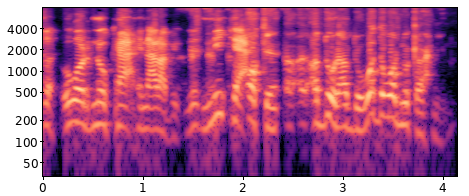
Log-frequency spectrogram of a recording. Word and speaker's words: nikah: How she have a husband and she is going to do nukah for him? She will marry him twice. Until you do nikah, learn how to pronounce the word correctly.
